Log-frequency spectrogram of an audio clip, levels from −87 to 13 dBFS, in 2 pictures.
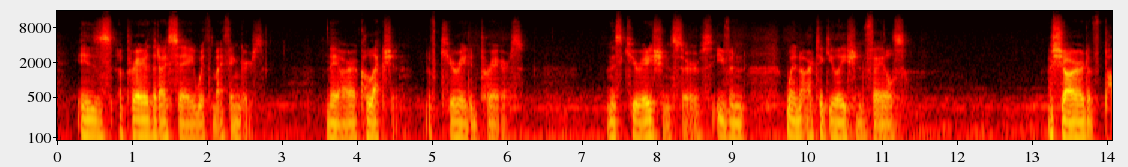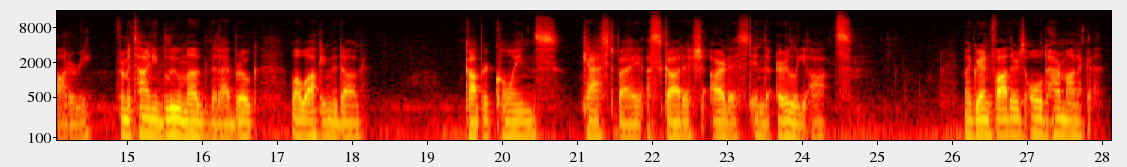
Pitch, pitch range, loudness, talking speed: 95 Hz, 90-105 Hz, -24 LUFS, 115 wpm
